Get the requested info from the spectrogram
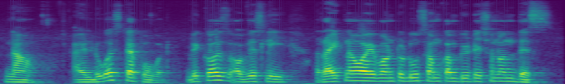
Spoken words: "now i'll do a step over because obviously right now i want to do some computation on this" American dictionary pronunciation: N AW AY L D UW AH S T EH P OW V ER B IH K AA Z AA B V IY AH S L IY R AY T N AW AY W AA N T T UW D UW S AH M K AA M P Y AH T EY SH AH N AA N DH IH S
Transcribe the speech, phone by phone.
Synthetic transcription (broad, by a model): N AW AY L D UW AH S T EH P OW V ER B IH K AA Z AA B V IY AH S L IY R AY T N AW AY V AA N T T UW D UW S AH M K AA M P Y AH T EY SH AH N AA N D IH S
